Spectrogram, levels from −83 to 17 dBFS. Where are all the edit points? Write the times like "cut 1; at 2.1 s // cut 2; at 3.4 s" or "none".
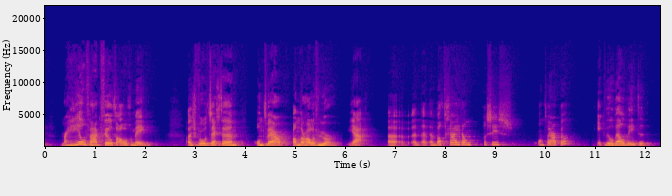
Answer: cut 1; at 5.9 s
